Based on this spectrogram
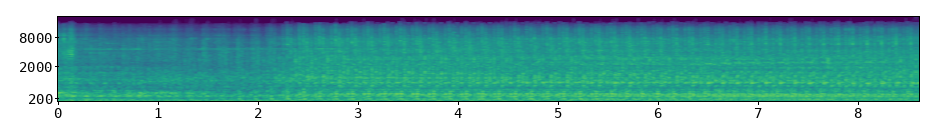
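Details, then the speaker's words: ~2006 JCB 180T compact track loader diesel running rough after swapping a suspect injector: lumpy, uneven idle with a rhythmic shake, like a cylinder down; the problem did not follow the injector, so compression in that cylinder is tested next. "oh so unfortunately the problem did not follow the injector so at this point we're going to go ahead and test the compression in that cylinder"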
